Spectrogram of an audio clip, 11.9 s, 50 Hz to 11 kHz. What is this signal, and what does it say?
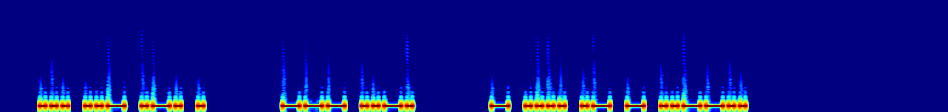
Morse code, heard as a keyed tone, about 17 wpm, 700 Hz. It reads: SURE OF THAT?
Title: 2x Word-Spacing - Sentences from Top 300 Words - 17wpm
